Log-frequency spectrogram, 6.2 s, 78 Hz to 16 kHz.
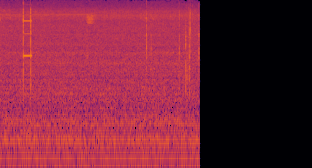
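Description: A single short electronic beep from a handheld OBD2 scan tool about half a second in, over a steady low hum of the vehicle. Everything cuts off abruptly about four seconds in.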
